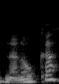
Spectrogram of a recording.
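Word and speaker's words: 七日: And then 7, Nanoka. So this sounds like Nana, the normal number for number 7.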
